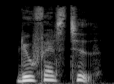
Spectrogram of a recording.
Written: løvfaldstid

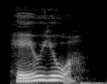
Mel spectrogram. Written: havejord

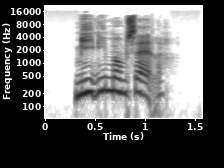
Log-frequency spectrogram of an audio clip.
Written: minimumsalder

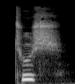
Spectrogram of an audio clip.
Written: tusch

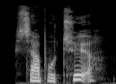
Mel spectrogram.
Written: sabotør

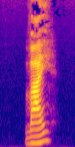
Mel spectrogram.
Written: vej

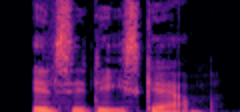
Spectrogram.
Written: LCD-

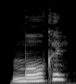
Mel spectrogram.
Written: morkel

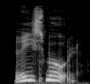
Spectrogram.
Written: rigsmål

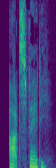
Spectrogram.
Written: artsfattig

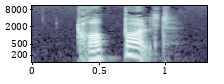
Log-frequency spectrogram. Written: dropbold

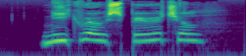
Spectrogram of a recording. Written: NEGRO

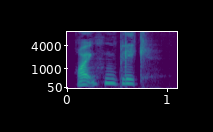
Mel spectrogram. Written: røntgenblik

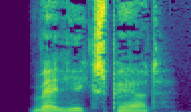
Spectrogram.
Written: valgekspert

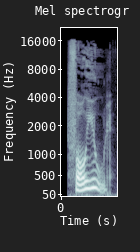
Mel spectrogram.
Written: forhjul

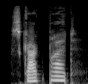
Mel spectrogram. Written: skakbræt

